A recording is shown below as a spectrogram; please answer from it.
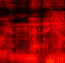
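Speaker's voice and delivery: ordinary talk, nothing marked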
